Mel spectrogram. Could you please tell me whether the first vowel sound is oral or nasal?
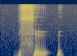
oral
